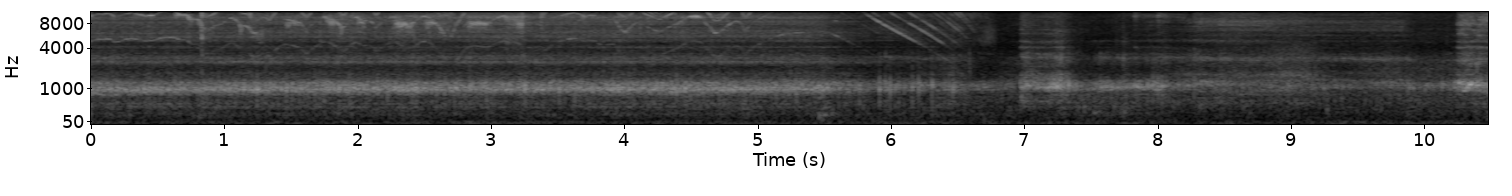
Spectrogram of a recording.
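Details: Surgical drill sectioning a horizontally impacted lower wisdom tooth (#38) during live extraction surgery: high-pitched whine in a small room, running steadily, then stopping and starting.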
